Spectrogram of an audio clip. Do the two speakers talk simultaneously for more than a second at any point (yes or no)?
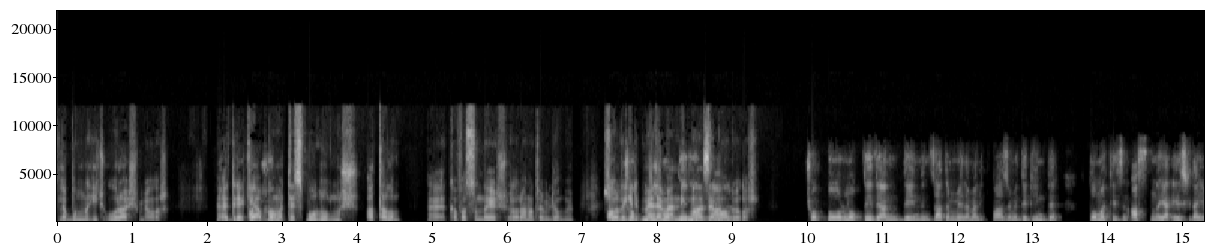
yes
